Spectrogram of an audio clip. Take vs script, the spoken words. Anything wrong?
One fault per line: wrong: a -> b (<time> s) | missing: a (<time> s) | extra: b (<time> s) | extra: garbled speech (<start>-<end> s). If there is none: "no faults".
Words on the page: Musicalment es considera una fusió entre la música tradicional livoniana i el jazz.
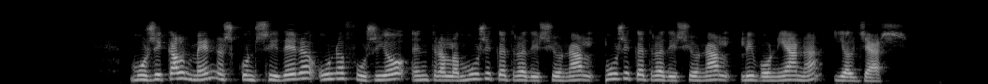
extra: música tradicional (6.1 s)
